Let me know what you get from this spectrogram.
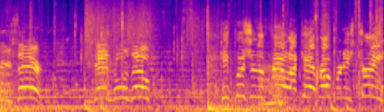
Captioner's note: shouts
